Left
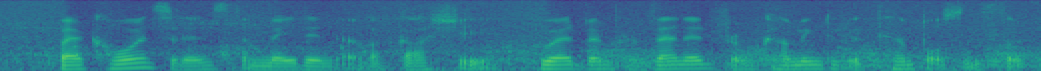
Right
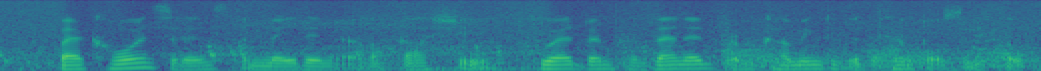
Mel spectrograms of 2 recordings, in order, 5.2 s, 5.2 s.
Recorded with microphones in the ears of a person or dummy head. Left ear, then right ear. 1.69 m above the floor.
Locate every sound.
0.3 s a man speaking: 20° left (ahead or behind)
